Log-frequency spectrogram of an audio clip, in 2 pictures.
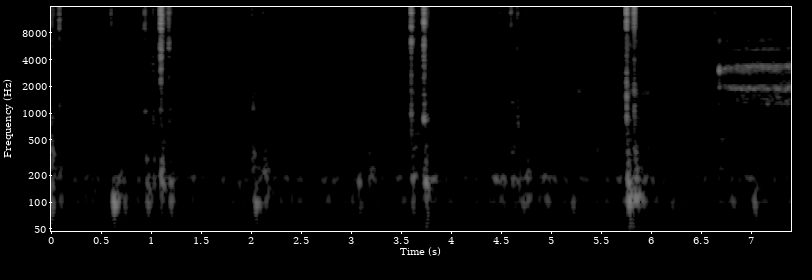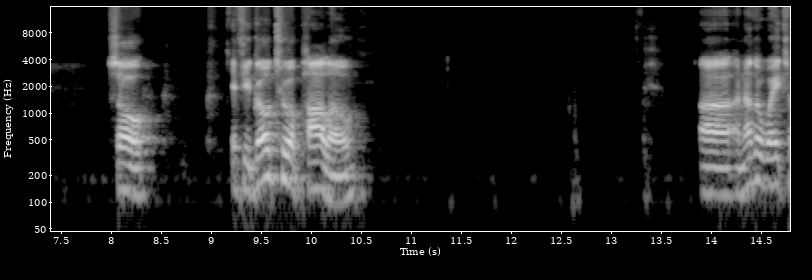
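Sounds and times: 
typing on a computer keyboard: 0.0s - 1.3s, 1.9s - 2.2s, 3.0s - 4.8s, 5.7s - 6.0s
speech: 8.0s - 8.5s, 9.2s - 10.5s, 13.9s - 14.7s.

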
